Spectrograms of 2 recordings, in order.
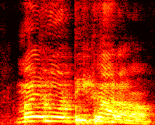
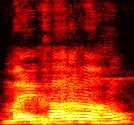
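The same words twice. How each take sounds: First: Raised, a touch louder, mock cross; mock angry. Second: Said in the usual way. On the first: Shown as a demonstration. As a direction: snap it out like a cross eater. (नकली गुस्से में ज़ोर से) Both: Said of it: "गुस्सा तो नहीं बोले".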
